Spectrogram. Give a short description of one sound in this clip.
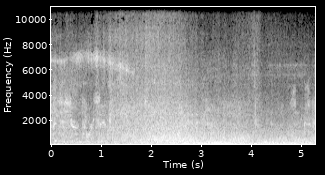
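A jet roars loudly past close by.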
